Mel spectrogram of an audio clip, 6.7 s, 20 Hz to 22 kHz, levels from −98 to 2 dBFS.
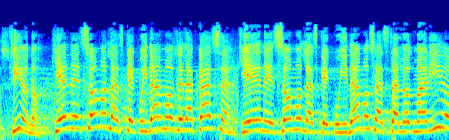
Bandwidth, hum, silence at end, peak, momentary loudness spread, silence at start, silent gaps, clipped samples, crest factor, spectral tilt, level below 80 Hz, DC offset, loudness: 11.5 kHz; none; 0 s; -4 dBFS; 3 LU; 0 s; none; under 0.1%; 18 dB; -2 dB/octave; -60 dBFS; under 0.1%; -21 LUFS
